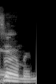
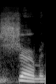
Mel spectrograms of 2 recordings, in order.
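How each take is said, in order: First: The name begins with a plain s sound. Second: The name begins with a sh sound. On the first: The speaker calls it right. "It's it is sermon" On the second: The speaker calls it wrong. "not not Sherman"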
